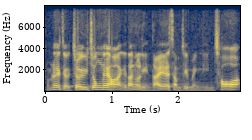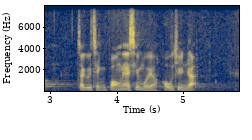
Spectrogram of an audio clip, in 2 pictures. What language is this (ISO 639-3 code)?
yue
